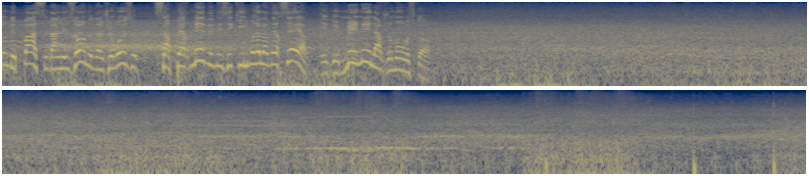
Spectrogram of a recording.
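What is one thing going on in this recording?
A stadium crowd murmurs steadily in a large open space.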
